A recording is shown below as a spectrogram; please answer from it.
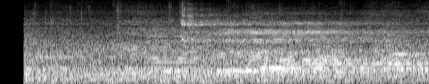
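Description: Badminton rally in a large hall: a racket strikes the shuttlecock sharply about a second in, over the steady chatter of voices from the surrounding courts.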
